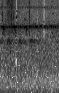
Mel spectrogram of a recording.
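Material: Nothing is struck.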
